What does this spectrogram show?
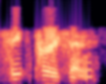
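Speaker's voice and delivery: normal talking voice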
